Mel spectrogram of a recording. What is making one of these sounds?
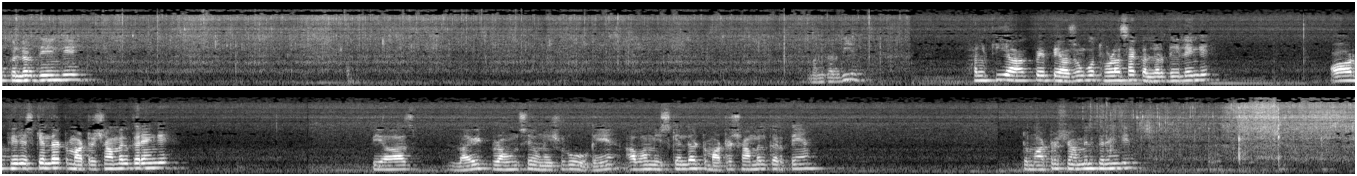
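A spatula scrapes and stirs around a metal pan.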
